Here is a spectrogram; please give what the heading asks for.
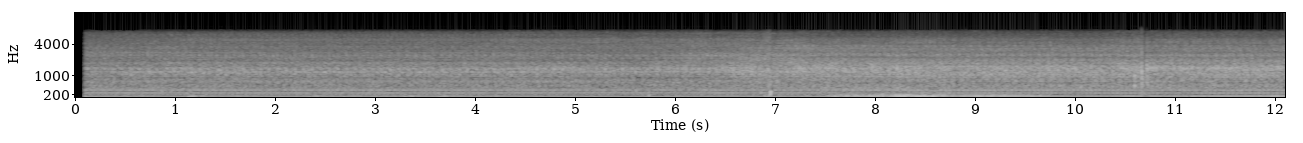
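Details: Honda CRX with B18A1 block and B1 head at idle after third timing-belt tensioning: steady mid-pitched whine over even idle; owner suspects timing belt tension, cause not confirmed.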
